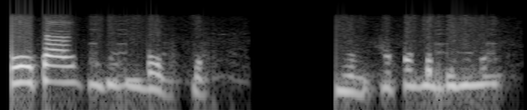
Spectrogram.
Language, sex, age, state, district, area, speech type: Bengali, female, 30-45, West Bengal, Howrah, urban, conversation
